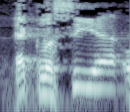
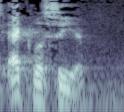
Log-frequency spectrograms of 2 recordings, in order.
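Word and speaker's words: ekklesia (ἐκκλησία): either pronounce it ekklesia or ecclesia, but I think it's ekklesia.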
